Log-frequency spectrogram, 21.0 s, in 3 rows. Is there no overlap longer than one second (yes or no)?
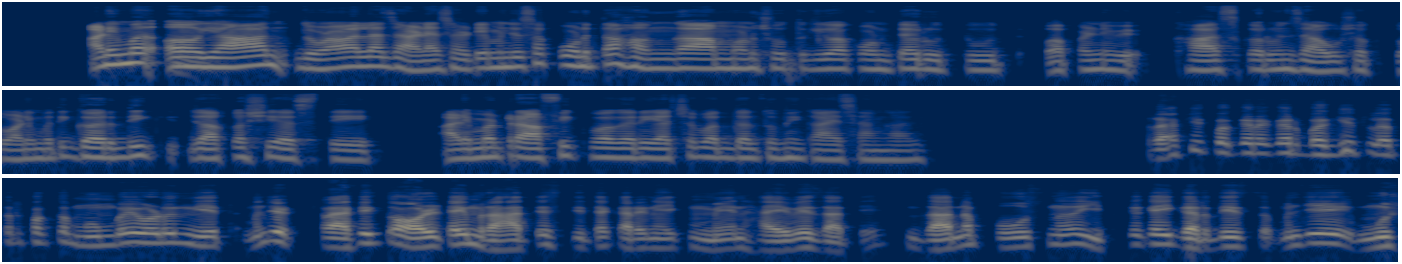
yes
